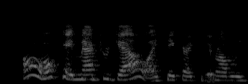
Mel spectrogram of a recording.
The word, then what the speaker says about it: Madrigal: Madrigal. If you speak Spanish, it's Madrigal. Oh, okay, Madrigal.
